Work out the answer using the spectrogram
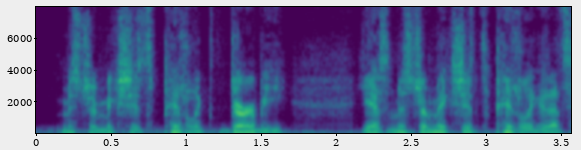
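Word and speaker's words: Mxyzptlk: Mixshit's that's how you pronounce it.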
